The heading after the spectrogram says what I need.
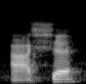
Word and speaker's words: Ashe: Ashe, from Ashe. the beginning, it Yeah. comes down, then go flat.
